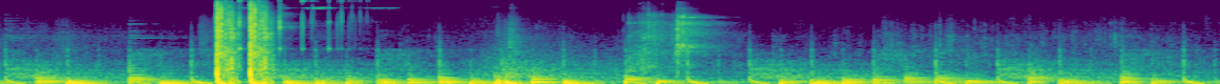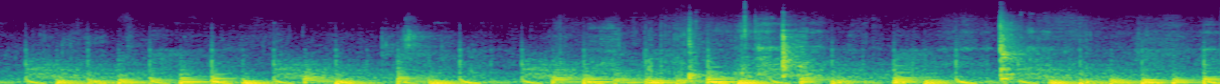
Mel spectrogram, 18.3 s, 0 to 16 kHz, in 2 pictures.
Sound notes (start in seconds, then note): 1.6 gun firing; 14.7 Jeanie gasping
